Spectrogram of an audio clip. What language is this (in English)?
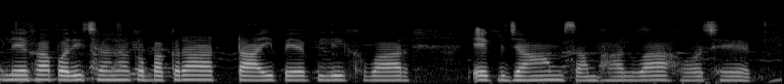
Magahi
